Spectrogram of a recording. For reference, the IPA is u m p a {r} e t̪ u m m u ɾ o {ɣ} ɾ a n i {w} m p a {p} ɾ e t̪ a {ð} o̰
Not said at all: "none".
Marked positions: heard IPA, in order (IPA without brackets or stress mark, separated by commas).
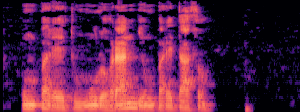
ɾ, ɣ, u, none, θ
